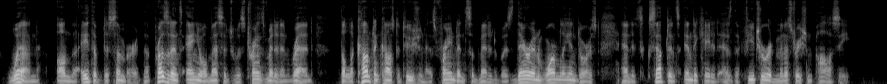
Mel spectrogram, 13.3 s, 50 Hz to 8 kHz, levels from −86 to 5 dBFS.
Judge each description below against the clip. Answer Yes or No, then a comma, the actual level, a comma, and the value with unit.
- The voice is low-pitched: Yes, very low, 85 Hz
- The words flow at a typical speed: Yes, average, 155 wpm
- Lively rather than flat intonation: Yes, wide, 6.8 semitones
